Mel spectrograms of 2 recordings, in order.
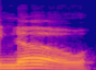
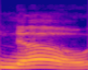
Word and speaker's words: Ngo: Um the next Yeah, by the way, I just shout out people like Andy No, his last name is spelled G Ngo. Andy No is really the guy in Portland who has revealed what Antifa is all about.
